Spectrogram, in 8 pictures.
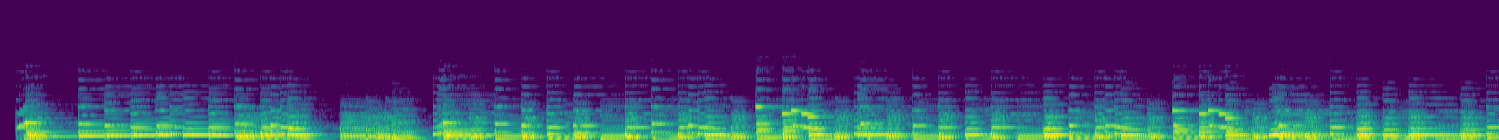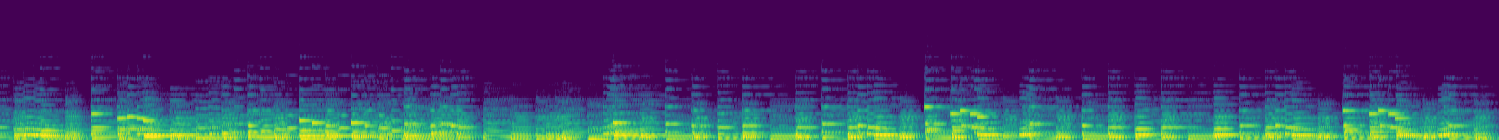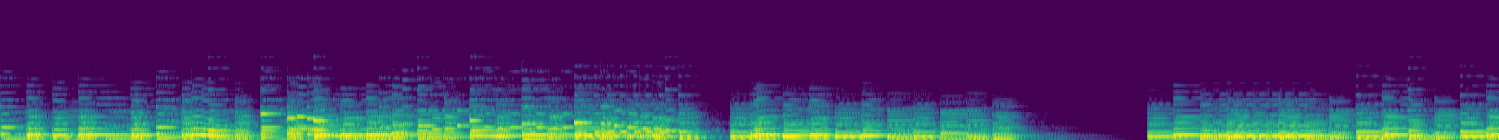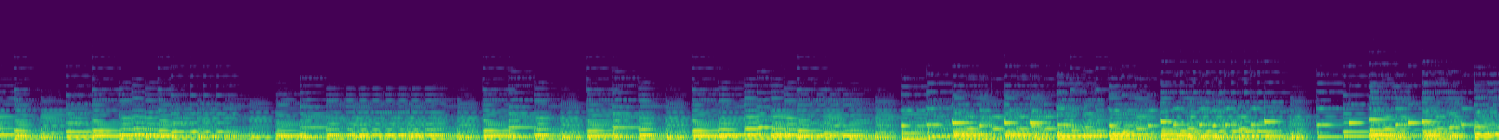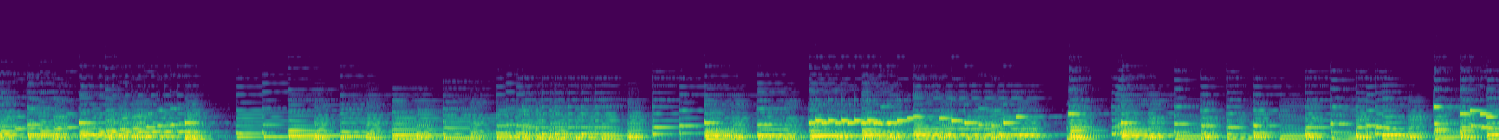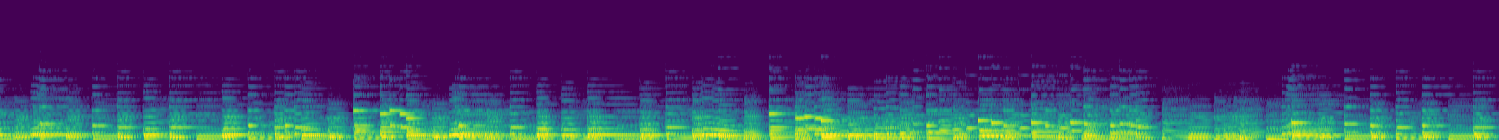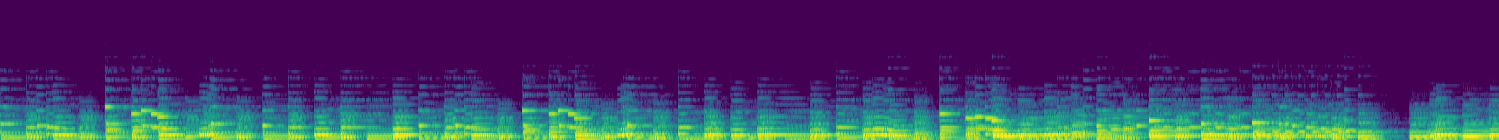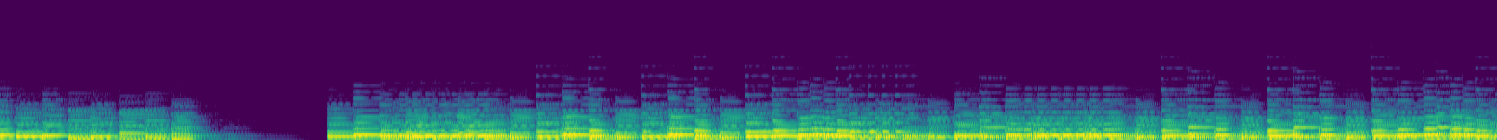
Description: rollo de pianola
